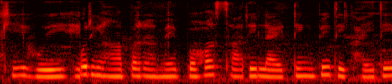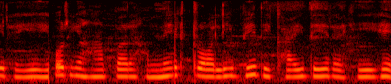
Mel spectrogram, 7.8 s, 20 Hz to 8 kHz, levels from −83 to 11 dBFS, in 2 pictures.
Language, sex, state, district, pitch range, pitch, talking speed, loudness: Hindi, female, Bihar, Bhagalpur, 205-225 Hz, 215 Hz, 200 wpm, -38 LUFS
